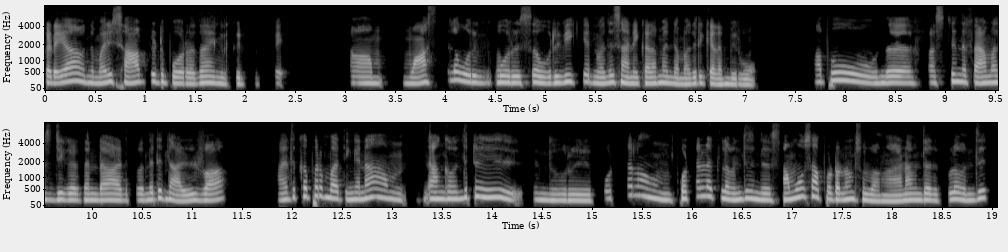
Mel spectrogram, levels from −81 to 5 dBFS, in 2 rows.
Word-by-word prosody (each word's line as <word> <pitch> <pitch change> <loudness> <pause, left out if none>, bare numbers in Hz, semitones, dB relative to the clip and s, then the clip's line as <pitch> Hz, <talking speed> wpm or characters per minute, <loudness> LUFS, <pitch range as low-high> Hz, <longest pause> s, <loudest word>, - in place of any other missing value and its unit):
கடையா 185 +4 +3
அந்தமாரி 185 +2 0
சாப்பிட்டுட்டு 200 +3 0
போறதுதான் 170 +2 +2
எங்களுக்கு 165 -1 -3
டிப்பே! 150 -1 -14 0.7
ஆம் 175 -1 -1 0.3
மாசத்துல 195 +8 -1
ஒரு 200 -2 +2 0.3
ஒரு 185 0 +3
ச - - -19 0.2
ஒரு 185 +1 +1
வீக்கெண்ட் 205 -3 -1
வந்து 190 +3 +1
சனிக்கிழம 175 +1 +2
இந்த 160 -2 +1
மாதிரி 170 +3 0
கிளம்பிருவோம். 150 -3 0 0.6
அப்போ 225 +5 -2 0.4
இந்த 180 +1 +2 0.3
1ஸ்ட் 190 +3 -4
இந்த 205 - +1
ஃபேமஸ் 185 +1 +2
ஜிகர்தண்டா, 180 -1 +1
அடுத்து 170 +1 -3
வந்துட்டு 190 +6 0
இந்த 185 -4 +2
அல்வா, 175 +2 +1 0.7
அதுக்கப்பறம் 250 +4 -1
பார்த்தீங்கன்னா, 200 +3 +1 0.6
அங்க 205 0 +2
வந்துட்டு 240 +6 0 0.6
இந்த 180 -1 0
ஒரு 170 0 +1 0.3
பொட்டலம் 280 +1 -3 0.2
பொட்டலத்தில 240 +1 0
வந்து 195 +4 +1
இந்த 185 - +3 0.2
சமோசா 255 +8 +2
பொட்டலம்னு 195 0 +1
சொல்லுவாங்க. 155 -3 +1
ஆனா, 170 - +2
வந்து 180 0 +2
அதுக்குள்ள 185 +4 -1
வந்து 175 +6 +1
185 Hz, 140 wpm, -24 LUFS, 175-205 Hz, 0.7 s, கடையா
